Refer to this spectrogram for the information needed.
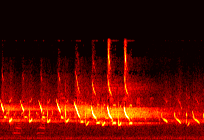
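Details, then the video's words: Woodlark song made of quick repeated whistled notes, a lively tumbling phrase that swells to loud, sharply slurred notes mid-phrase and then trails off into softer scattered notes. "Как поет лесной Жаворонок"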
